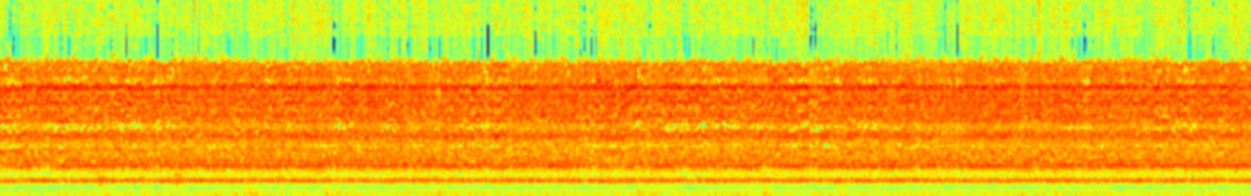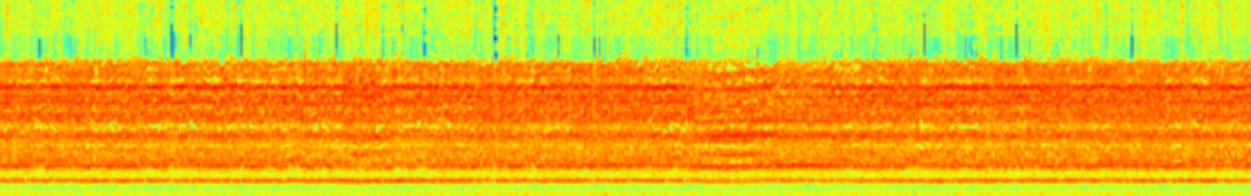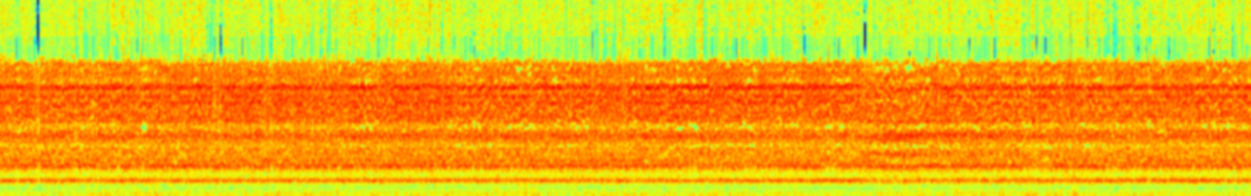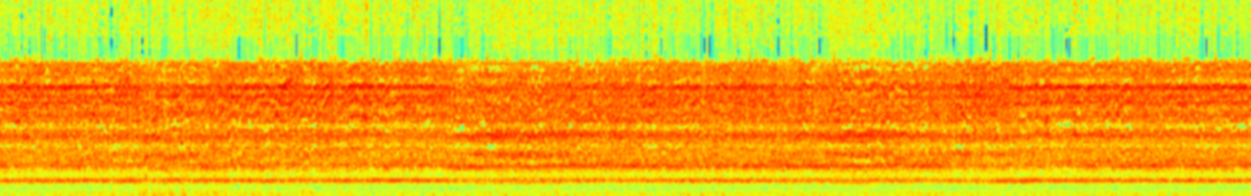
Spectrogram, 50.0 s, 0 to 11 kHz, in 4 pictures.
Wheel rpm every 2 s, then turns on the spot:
230, 240, 230, 230, 230, 230, 230, 230, 230, 230, 230, 230, 230, 240, 230, 230, 230, 230, 240, 230, 230, 220, 230, 220, 230.
none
